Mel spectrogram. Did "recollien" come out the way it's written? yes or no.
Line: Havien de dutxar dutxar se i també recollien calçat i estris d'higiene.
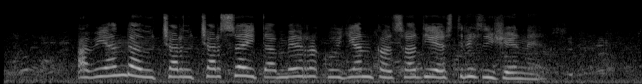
yes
